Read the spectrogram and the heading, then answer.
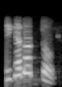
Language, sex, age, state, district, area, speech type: Bengali, female, 30-45, West Bengal, Purulia, urban, conversation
